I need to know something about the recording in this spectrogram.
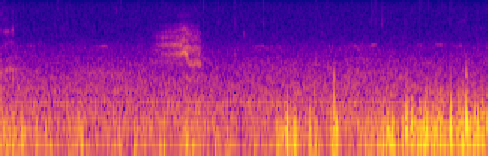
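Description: Wind buffeting the microphone as a low rumble, with scattered low knocks in the second half and one brief, faint falling call about a second and a half in.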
